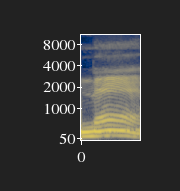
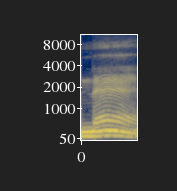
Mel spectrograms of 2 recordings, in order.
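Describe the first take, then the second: Both takes have the same delivery.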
